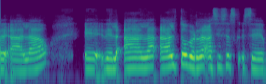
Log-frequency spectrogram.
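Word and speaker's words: Aalto: por la universidad de al lado del ala alto verdad así se se pronuncia verdad así es y bueno en la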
